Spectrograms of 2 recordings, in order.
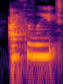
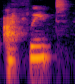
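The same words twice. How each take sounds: First: An extra vowel is inserted before the L. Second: No extra vowel is inserted before the L. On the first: "We add that vowel of E in between" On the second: "instead of"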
